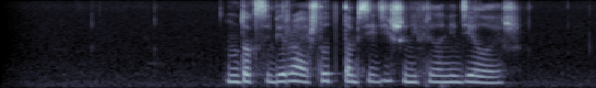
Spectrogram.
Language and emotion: Russian, angry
